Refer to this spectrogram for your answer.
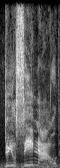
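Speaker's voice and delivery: gloating shout. Acted. Villain gloating at the heroes gathered at the pyramid. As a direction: crow it at them.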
